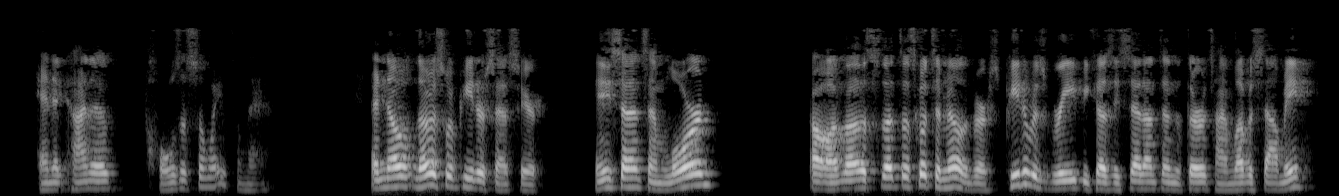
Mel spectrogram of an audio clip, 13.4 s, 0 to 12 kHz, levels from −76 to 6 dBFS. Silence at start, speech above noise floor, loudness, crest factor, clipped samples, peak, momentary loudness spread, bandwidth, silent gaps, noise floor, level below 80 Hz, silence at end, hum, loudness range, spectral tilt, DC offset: 0.4 s; over 69 dB; -21 LUFS; 18 dB; under 0.1%; -2 dBFS; 13 LU; 7.6 kHz; 1.29-1.43 s, 2.75-3.50 s, 5.56-5.92 s, 7.26-8.06 s; under -90 dBFS; -76 dBFS; 0.35 s; none; 7 LU; -4.5 dB/octave; under 0.1%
